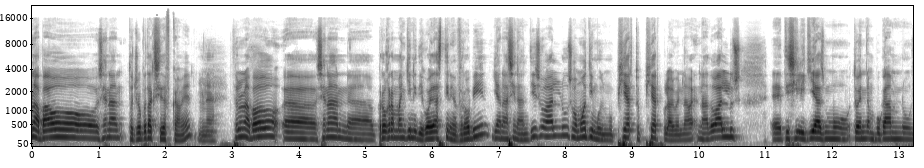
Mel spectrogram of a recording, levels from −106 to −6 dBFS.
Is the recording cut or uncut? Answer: uncut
